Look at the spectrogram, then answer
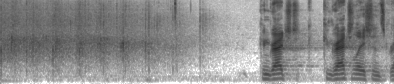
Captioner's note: applause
